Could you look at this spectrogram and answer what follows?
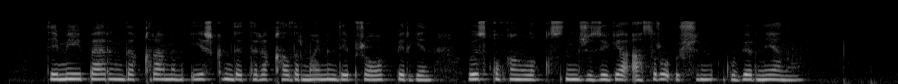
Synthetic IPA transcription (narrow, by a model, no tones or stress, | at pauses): d̪̥e̞me̞jbæɾɪŋd̪ɪqʰʊɾɑmənje̞ʃkʲɪmd̪ɪt̪ʰɪɾɪqʰɑlˠd̪əɾmɑjmənd̪e̞pʒ̥ɑwɑp̚be̞ɾɡʲe̞nwɵz̥qʰo̞qɑɴlˠəqʰːʊ̥sənʒʏze̞ɡʲe̞ʔɑsəɾuʔʏʃɪnɡube̞rnijanəɴ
